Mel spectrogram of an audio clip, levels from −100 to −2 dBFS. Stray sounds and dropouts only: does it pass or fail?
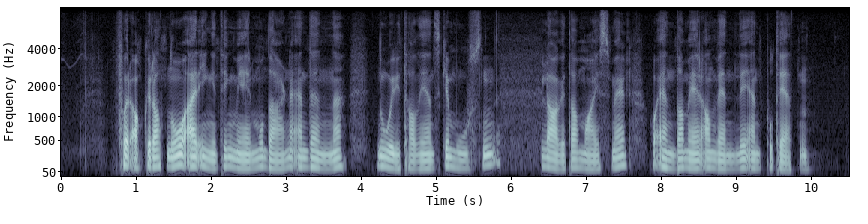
pass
